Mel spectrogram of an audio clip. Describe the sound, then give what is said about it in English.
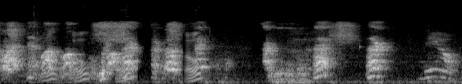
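Dogs bark and yip in a rapid series of loud bursts, several overlapping calls with brief pauses between them and some whiny, high-pitched yelps mixed in. “tends to bark at every little sound outside”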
